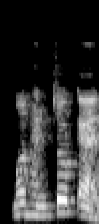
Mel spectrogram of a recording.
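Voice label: "menghancurkan", Malay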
